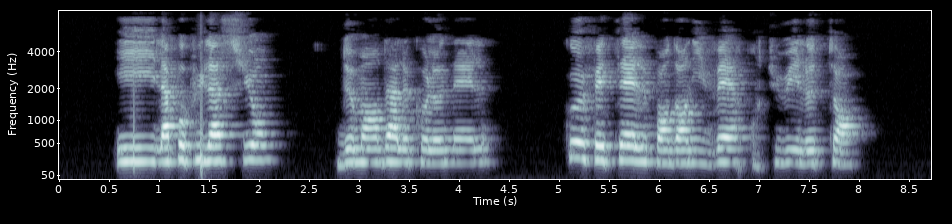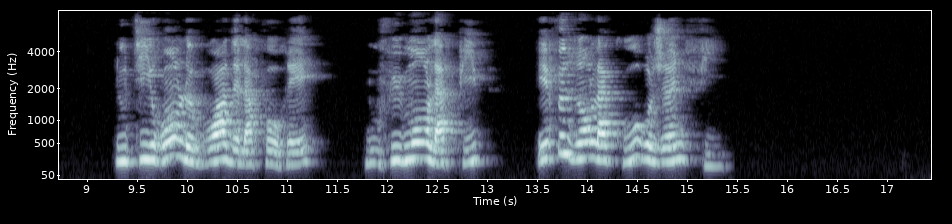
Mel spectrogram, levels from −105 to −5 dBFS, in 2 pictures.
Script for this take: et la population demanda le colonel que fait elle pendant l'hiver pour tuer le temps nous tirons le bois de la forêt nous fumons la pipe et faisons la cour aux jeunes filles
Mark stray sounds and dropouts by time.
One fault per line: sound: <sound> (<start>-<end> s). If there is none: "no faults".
no faults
